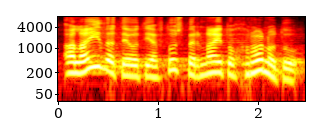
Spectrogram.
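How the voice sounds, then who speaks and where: Stern high-voiced holy hermit , as a male preacher quotes him, solemn rebukes ringing in a long-reverb hall. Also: animated. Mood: reproachful. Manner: solemn, reproachful, repeats himself for emphasis.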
